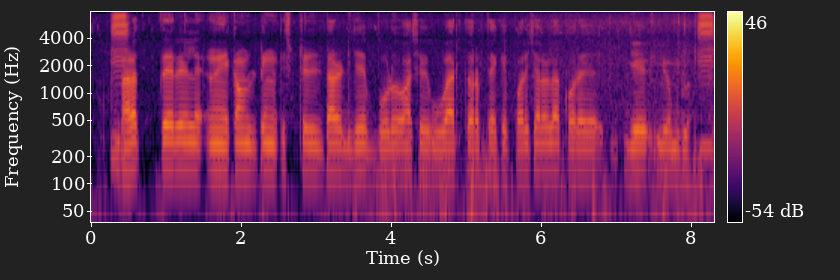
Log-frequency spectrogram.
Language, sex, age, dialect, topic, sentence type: Bengali, male, 18-24, Jharkhandi, banking, statement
